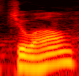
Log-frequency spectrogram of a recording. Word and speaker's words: João: João is a very common name in Portugal. It's unfortunately not so easy to pronounce for non-native speakers. If you get it as João, that's pretty okay.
